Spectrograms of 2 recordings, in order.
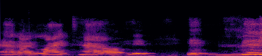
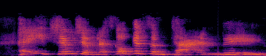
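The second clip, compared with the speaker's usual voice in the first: pitched-up cartoon voice, "candy" stretched; 6 semitones higher than usual. Recalling a high-school nickname earned from doing the Spritle voice. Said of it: "I was actually good at doing the Spritle voice".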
